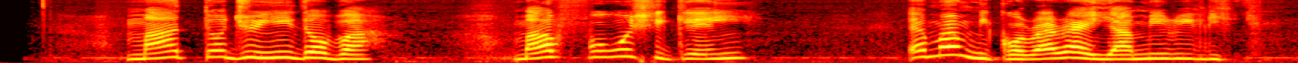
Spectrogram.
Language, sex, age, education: Yoruba, female, 30-45, tertiary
